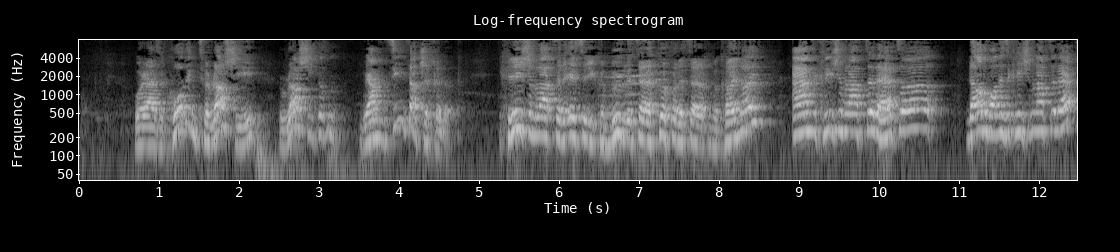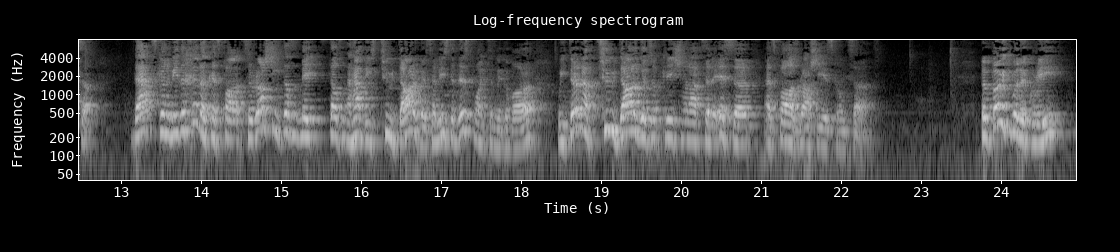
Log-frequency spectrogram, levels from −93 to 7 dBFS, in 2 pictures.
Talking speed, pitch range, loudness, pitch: 195 wpm, 175-245 Hz, -21 LUFS, 210 Hz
